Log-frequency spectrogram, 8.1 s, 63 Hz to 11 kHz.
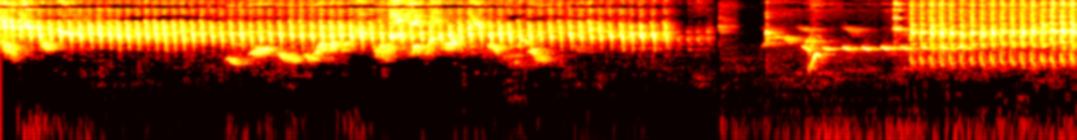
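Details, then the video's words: Ashy drongo, a master bird, singing a dense high rattling trill mixed with chattering whistled notes for five seconds. After a brief silence it gives a short downslurred whistle, then the trill resumes. "MASTERAN BURUNG SRIGUNTING ABU ABU MEWAH NEMBAK CILILIN 10 DETIK"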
